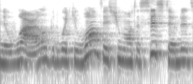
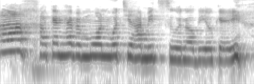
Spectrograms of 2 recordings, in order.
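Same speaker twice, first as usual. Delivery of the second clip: put-on Italian accent, much higher; 5 semitones higher than usual. Describing the inner voices that pop up, the speaker does an italian accent. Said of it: "When the Italian one comes up".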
